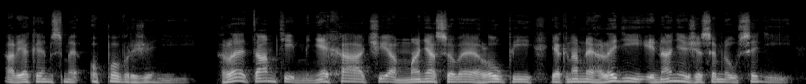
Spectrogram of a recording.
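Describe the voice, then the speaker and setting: A man's voice: mid-range voice, fairly bright tone, close to an everyday voice. A man reading the part of a bitter, worn-out actor, brooding and earnest, in an audiobook. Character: bitter, worn-out middle-aged male stage actor.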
